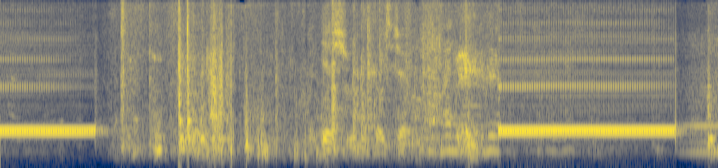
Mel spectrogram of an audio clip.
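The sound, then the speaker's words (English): A steady telephone dial tone hums loudly as a call is placed to bring a panelist in by phone, breaks off for a few seconds of people talking and background shuffling, then returns just as strong before cutting out. “So this is a panel that, you go ahead and get them on the phone.”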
